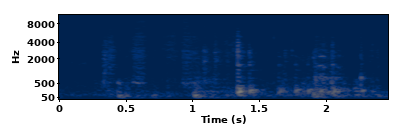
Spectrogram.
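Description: Sheets of folded A4 paper being handled and opened out on a table: several soft rustles and crinkles, in small clusters about half a second and a second and a half in.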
